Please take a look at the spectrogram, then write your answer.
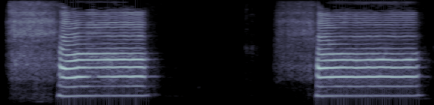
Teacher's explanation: तो हा की अदायगी करते हुए भी हम दो सेकंड खींच हा को हम बारीक आवाज के साथ पढ़ेंगे हलक के दरमियान से अदा करेंगे · ہا کو ہم باریک آواز کے ساتھ پڑھیں گے، حلق کے درمیان سے ادا کریں گے، ہا ہا۔ آپ اگر یہ آواز سنیں، یہ پستی ضعف آواز ہے، یہ ہمس ہے، اور یہ ہا کی صفت ہے۔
